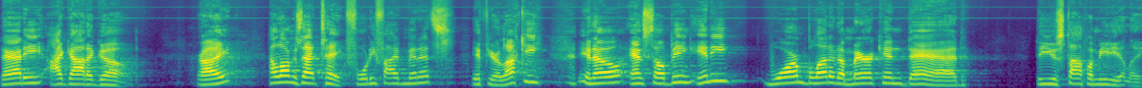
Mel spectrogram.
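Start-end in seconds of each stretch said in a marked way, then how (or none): 0.0-1.3 put-on slow, drawn-out child's voice. Retelling a child in the back seat asking to stop: imitating a child in the back seat. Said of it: "one of them says".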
